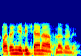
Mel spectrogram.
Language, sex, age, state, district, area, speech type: Marathi, female, 18-30, Maharashtra, Gondia, rural, conversation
